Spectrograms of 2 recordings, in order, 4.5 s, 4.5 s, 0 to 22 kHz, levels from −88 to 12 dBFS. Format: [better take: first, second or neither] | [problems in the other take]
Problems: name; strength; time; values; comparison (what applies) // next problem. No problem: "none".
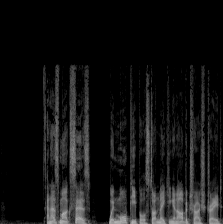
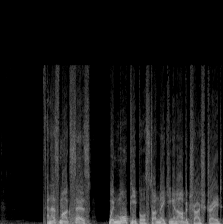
first | distortion; heavy; 7 dB below the speech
